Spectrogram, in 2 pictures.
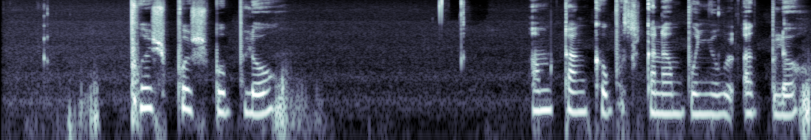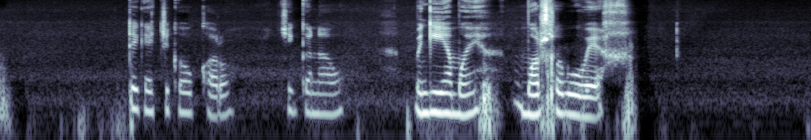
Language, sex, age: Wolof, female, 18-24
